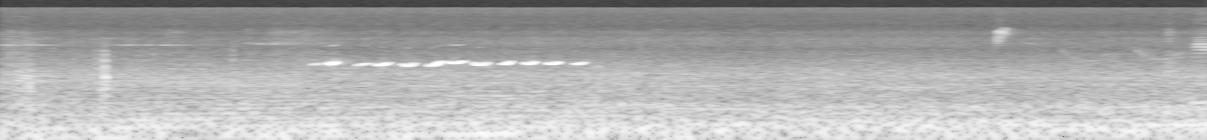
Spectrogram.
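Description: A bird gives a quick trill of about ten short notes lasting just over a second, over a steady low rumble of road traffic.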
